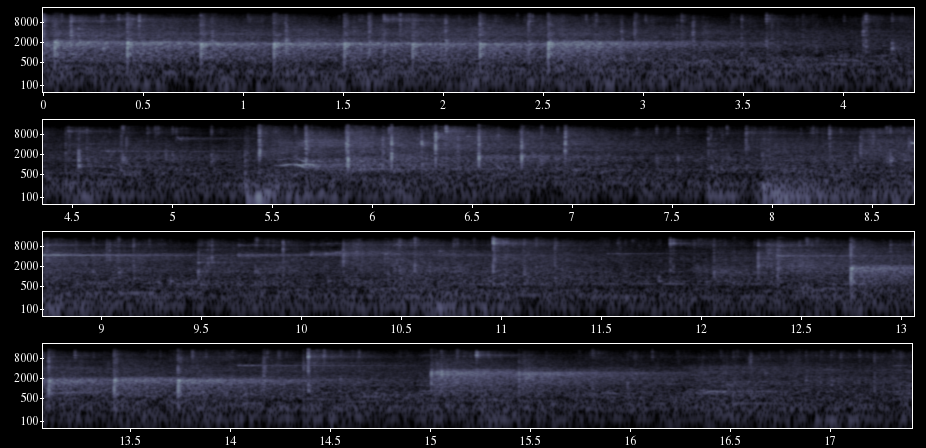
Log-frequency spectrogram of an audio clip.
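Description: Table tennis balls clicking sharply against bats and tables, in several overlapping rallies at irregular intervals, echoing in a large sports hall.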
